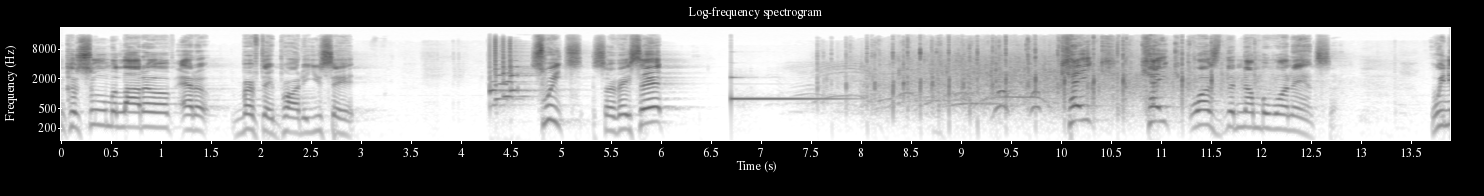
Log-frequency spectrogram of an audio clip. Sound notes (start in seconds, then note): 6.6 scoreboard dings; 7.6 audience cheers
